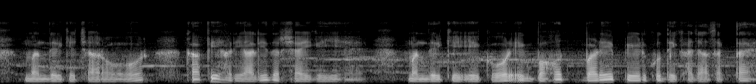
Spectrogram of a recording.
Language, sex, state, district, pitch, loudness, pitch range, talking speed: Hindi, male, Bihar, Kishanganj, 85 Hz, -23 LUFS, 80-100 Hz, 175 wpm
